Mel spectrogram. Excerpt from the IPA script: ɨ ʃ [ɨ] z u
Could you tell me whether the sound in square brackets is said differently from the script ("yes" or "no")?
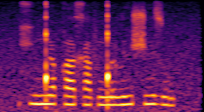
no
